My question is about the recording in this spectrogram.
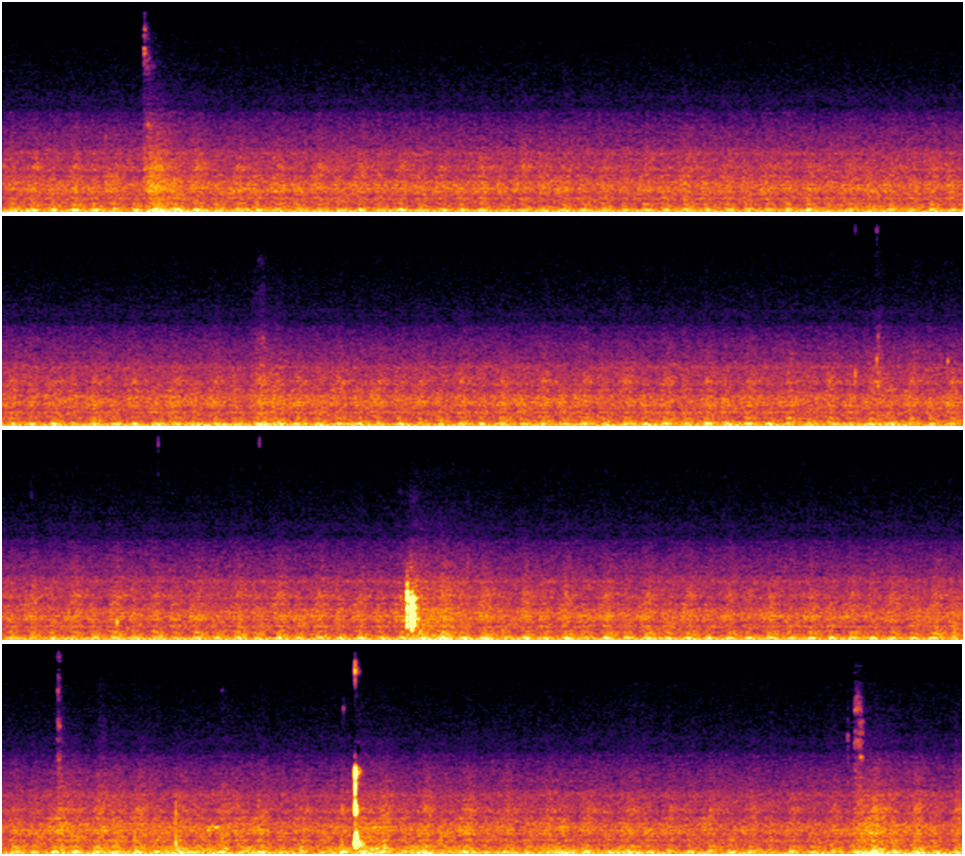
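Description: Near silence: room tone with a faint steady low hum, broken by two brief sharp clicks, one about two-thirds of the way through and another about eight seconds later.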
